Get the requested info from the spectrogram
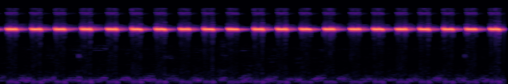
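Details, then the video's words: A cricket's clean, loud chirping, meant as a natural rat repellent and to soothe stressed birds. Sharp high chirps follow at a steady pace of roughly four per second, and the background is nearly silent. "SUARA JANGKRIK PENGUSIR TIKUS jernih dan keras"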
